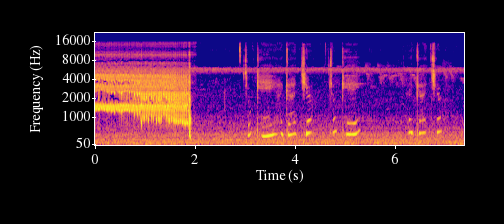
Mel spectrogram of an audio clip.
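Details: Aerial predator alarm from a Light Brahma bantam chicken: a loud, strained, steady high-pitched scream lasting about two seconds, followed by quiet low peeping notes and a person talking gently.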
